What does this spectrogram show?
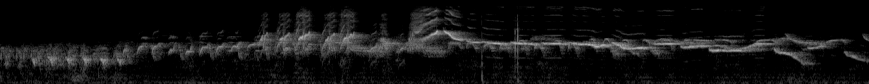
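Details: Chinese hwamei, a caged bird singing while hand-held in fighting display. Opens with soft rapid low notes that climb into loud varied phrases, then a long sliding whistle that wavers and drifts downward, ending in short downslurred notes.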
